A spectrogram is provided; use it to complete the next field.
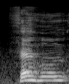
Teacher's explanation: الهاء مضمومه نضم الشفتين فيها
